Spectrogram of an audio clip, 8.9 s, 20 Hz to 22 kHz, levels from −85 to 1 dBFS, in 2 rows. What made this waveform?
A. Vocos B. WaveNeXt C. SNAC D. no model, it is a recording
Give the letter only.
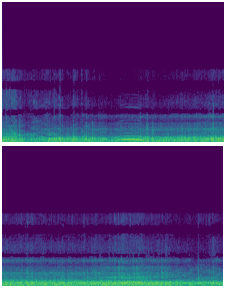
A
